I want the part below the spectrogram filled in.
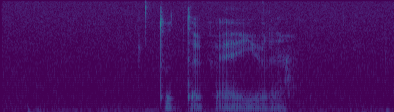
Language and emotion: Russian, neutral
